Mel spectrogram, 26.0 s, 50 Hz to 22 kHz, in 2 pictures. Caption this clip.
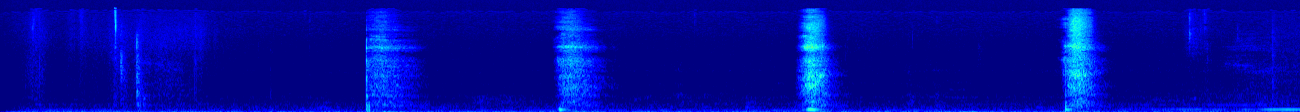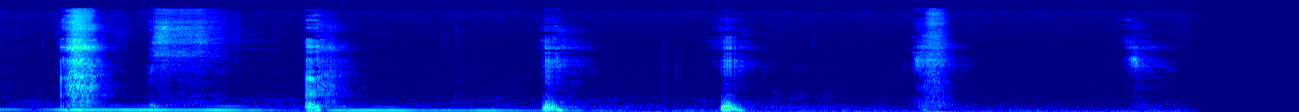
38-Murmuring Sadness
woman, Murmuring, girl, Sadness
